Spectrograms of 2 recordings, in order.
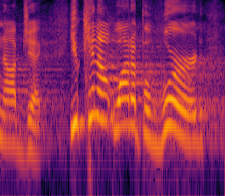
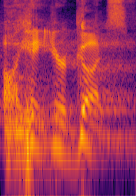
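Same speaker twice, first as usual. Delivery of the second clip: mean person; 7 semitones lower, 3 dB louder than usual. Retold or imitated. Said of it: "the mean person might say".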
